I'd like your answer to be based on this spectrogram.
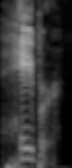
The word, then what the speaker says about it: Haber: It's Haber. It says rhymes with neighbor. Hmm. Well, I guess I said it wrong.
